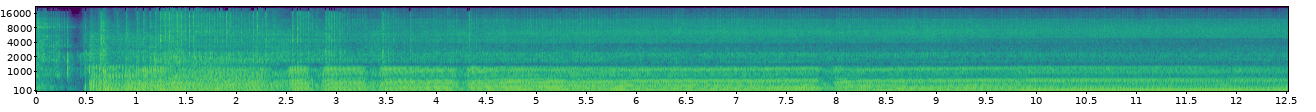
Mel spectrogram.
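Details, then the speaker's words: Stihl FS56RC-E gas trimmer started on half choke and held at full rev to warm up; strong, even high-pitched buzz with a couple of brief dips, no misfire or sputter. Then checked that it idles correctly. Normal warm-up. "Now, I like to, whenever I get these engines started, go ahead and, you know, get it on up there, get it full rev, hold that trigger down, let it really get that engine heated up, and then let off and make sure that you're idle."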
